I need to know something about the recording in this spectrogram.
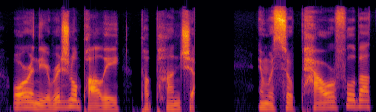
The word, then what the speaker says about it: papañca: It's pronounced papañca.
